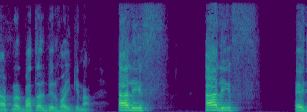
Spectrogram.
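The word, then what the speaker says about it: ألف: দেখেন প্রথমে আ শক্ত হল। এরপরে লিফ। শেষের দিকে নিচের ঠোটের পেট উপরে দুই দাতের আগার সাথে লাগাব। লাগিয়া হালকা বাতাস বের করব।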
